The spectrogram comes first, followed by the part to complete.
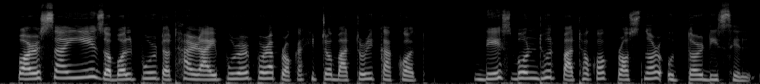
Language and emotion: Assamese, neutral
